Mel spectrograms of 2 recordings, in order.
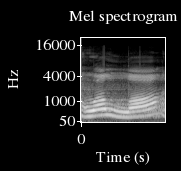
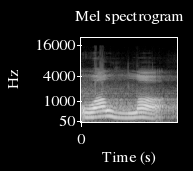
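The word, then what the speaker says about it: والله: fathah yaitu wa ya jadi cara bacanya wallah ditebalkan bukan walla ya tapi walla dan untuk lam ini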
